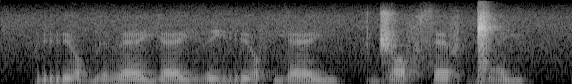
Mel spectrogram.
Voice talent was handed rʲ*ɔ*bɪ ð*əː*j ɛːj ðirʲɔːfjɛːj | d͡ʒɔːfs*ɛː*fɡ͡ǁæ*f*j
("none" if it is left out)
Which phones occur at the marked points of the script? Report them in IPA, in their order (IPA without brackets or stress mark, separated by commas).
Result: ɔ, ɛː, ɛː, none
